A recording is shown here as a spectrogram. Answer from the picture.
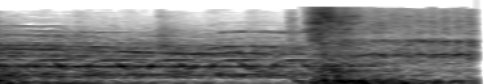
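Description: Horror trailer sound design: many overlapping wailing tones glide up and down in pitch like sirens, and a sudden rushing swell comes in about one and a half seconds in.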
